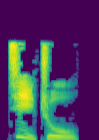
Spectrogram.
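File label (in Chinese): "记住", Mandarin; chinese-flashcards; hsk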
